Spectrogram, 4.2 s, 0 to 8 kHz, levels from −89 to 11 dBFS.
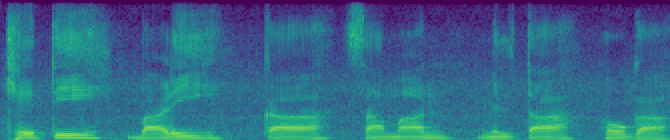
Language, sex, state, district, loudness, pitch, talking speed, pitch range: Hindi, female, Madhya Pradesh, Dhar, -14 LUFS, 130 Hz, 85 wpm, 120-135 Hz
